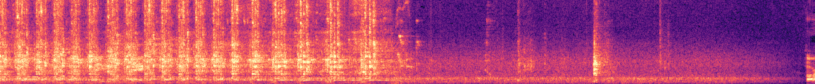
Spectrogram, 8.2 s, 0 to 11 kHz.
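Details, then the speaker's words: 1932 Ford Schroll Coupe with an Olds engine, first start since 1960 on the stock distributor, vacuum advance not hooked up: an uneven chuffing exhaust beat that fades and dies, loading up and running rich because much is not yet set up correctly; oil pressure confirmed. "we got the run the exhaust sounded really cool um it was loading up obviously we didn't have like a lot of stuff set up correctly"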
